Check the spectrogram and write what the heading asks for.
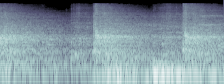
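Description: Squash ball struck by rackets and hitting the court walls during a rally: three sharp, echoing smacks about a second apart, over low thuds.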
